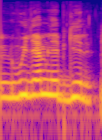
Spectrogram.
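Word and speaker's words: Lebghil: La vie de ma mère, un film drôle et émouvant signé Julien Carpentier, donc son premier film avec Agnès Jaoui, William Leguil, comment tu prononces ? – William Leguil. – Leguil.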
